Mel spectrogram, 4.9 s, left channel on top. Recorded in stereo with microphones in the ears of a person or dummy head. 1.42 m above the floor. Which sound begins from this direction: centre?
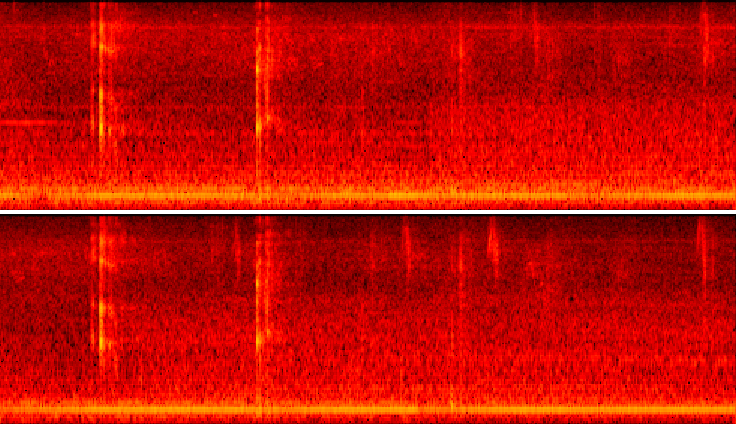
Chewing, at 0.6 s.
